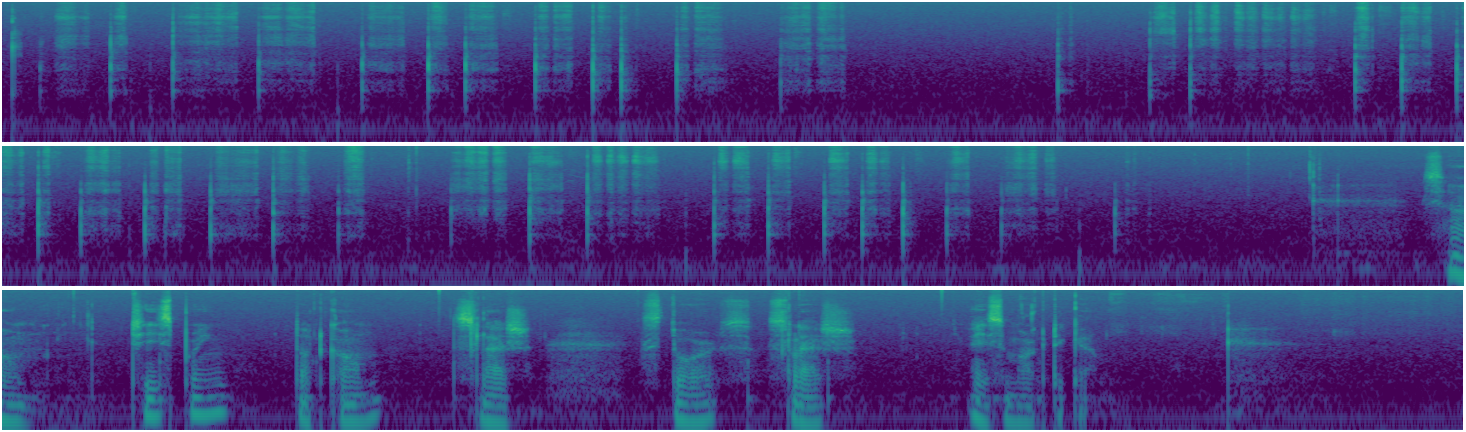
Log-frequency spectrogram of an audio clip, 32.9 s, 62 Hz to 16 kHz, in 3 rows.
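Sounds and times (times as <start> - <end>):
pen writing on paper: 0.3 - 6.3, 7.9 - 13.7, 14.3 - 19.5
speech: 21.7 - 22.2, 23.0 - 23.7, 24.4 - 25.9, 27.0 - 28.3, 29.2 - 30.2.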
